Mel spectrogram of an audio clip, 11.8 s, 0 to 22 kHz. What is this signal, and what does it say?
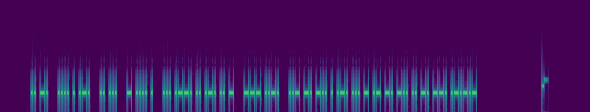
Morse code, heard as a keyed tone, about 40 wpm, 700 Hz. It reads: IN HER IS THE SPIRIT OF UNDERSTANDING.
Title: Sentences from Top 1400 Words 40wpm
